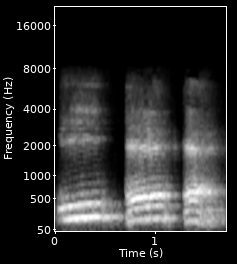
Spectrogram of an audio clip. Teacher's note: তিনটা ধ্বনি আছে যেখানে আমাদের ঠোঁট জায়গা থেকে প্রসারিত হয়, এই ধ্বনিগুলোকে বলা হয় প্রসৃত স্বরধ্বনি।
